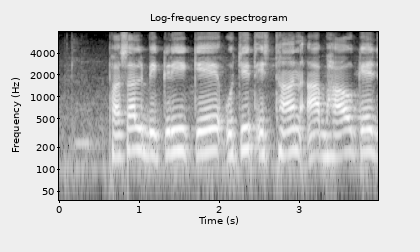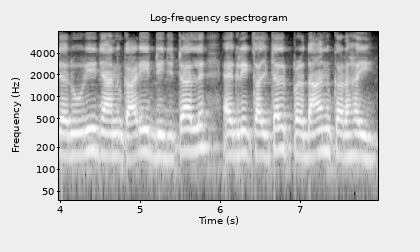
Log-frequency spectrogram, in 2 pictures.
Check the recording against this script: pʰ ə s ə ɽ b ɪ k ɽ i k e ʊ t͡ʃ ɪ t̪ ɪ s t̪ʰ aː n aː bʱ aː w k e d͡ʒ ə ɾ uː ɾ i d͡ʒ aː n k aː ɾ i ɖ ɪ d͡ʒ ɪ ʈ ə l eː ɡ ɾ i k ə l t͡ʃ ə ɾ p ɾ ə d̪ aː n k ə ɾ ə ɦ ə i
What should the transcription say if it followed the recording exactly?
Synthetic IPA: pʰ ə s ə l b ɪ k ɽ i k e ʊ t͡ʃ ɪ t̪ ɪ s t̪ʰ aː n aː bʱ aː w k e d͡ʒ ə ɾ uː ɾ i d͡ʒ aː n k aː ɾ i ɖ ɪ d͡ʒ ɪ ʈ ə l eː ɡ ɾ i k ə l t͡ʃ ə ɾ p ɾ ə d̪ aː n k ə ɾ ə ɦ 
